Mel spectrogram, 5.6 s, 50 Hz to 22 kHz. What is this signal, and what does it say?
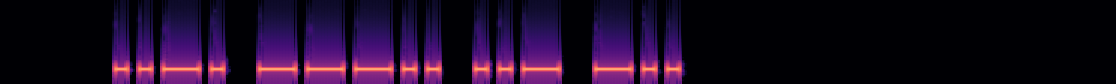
Morse code, heard as a keyed tone, about 20 wpm, 700 Hz. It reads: F8UD
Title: DXCC-100 Call Signs - 4 Characters - 20wpm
